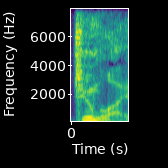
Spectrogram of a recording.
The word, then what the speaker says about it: Joomla: It's called Joomla. It's spelled J-O-O-M-L-A.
